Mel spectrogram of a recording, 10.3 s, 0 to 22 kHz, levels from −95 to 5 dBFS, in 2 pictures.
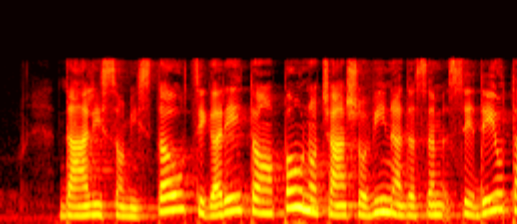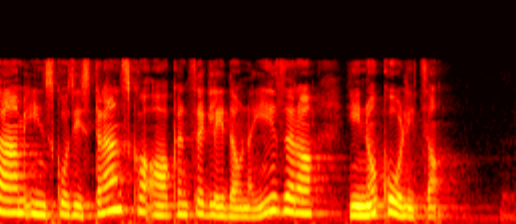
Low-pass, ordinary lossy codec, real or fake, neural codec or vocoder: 7.2 kHz; none; real; none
